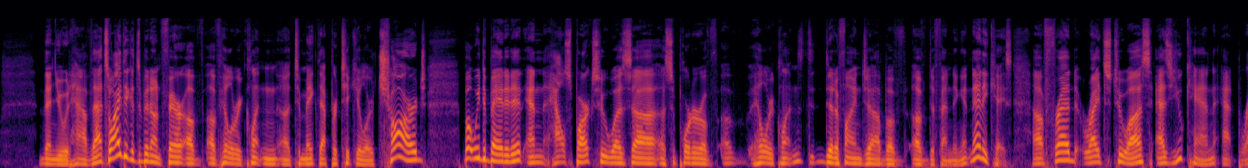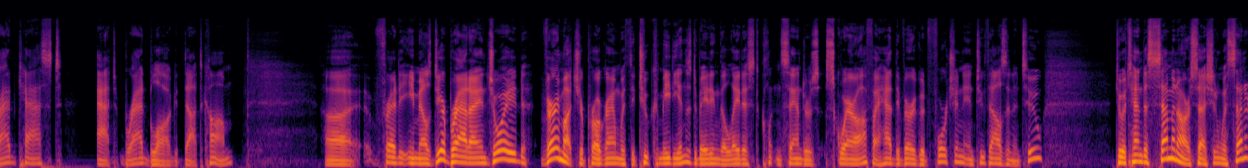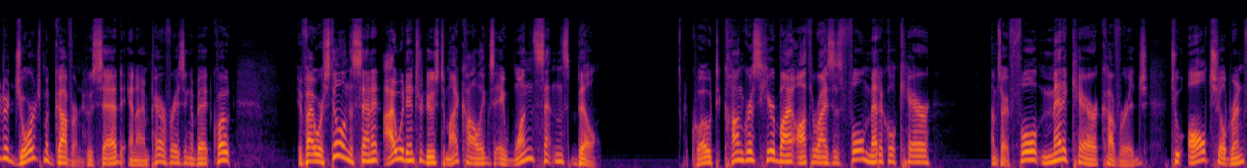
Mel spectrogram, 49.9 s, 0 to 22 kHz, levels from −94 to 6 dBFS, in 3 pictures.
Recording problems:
uneven, jittery; strongly; from 10 to 22 s

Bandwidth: 14 kHz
